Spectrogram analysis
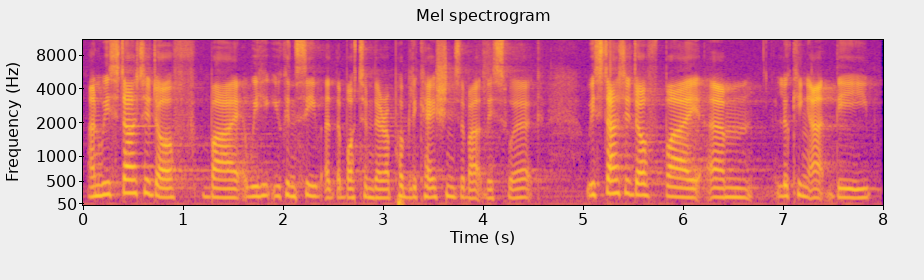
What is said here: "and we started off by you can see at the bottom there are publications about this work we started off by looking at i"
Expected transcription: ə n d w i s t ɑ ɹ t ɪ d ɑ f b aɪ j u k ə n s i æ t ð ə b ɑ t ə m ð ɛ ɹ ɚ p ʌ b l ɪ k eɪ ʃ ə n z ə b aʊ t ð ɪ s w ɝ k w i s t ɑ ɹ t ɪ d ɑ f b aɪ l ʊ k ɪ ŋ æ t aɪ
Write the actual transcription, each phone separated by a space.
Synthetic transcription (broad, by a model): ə n w i s t ɑ ɹ t ɪ d ɑ f b aɪ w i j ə n s i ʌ t ð ə b ɑ t ə m ð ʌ ɹ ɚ p ʌ b l ɪ k eɪ ʃ ə n z ə b aʊ t ð ɪ s w ɝ k w i s t ɑ ɹ t ɪ d ɑ f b aɪ l ʊ k ɪ ŋ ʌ t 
